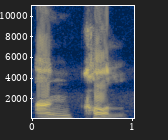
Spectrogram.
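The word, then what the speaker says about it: uncle: brother ভাই sister sister বোন আঙ্কল আঙ্কল এটার উচ্চারণটা হবে আঙ্খল চাচা মামা ফুফা খালু আন্ট আন্ট চাচি মামি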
